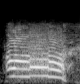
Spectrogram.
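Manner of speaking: loud high mock scream of pain; retold scream. Retelling Dan getting tased, loud mock scream. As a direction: yell it like the shock just hit.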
